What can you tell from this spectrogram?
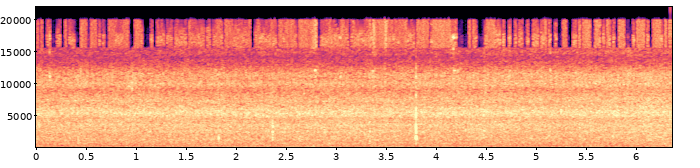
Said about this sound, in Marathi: हा समोर अगदी बघा दिसतो धबधबा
